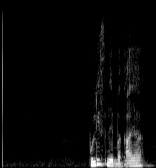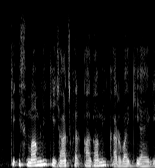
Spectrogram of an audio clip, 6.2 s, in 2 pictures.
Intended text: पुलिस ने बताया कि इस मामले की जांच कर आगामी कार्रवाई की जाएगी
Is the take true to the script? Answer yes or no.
yes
